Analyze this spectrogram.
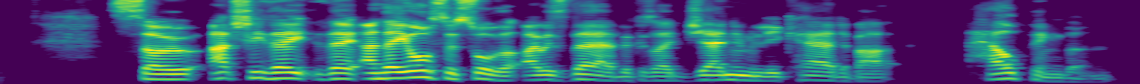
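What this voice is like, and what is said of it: Plummy posh accent. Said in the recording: “my plummy accent ... I got a bit of ribbing for my accent”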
